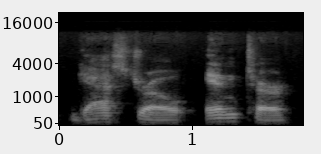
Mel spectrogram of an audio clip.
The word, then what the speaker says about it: gastroenteritis: vowel, dropped the O, gastro, enteritis. So whenever joining two root words, you always keep the combining vowel. You never drop it. And you pronounce it too, gastroenteritis.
